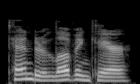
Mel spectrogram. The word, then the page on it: tender loving care: British English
